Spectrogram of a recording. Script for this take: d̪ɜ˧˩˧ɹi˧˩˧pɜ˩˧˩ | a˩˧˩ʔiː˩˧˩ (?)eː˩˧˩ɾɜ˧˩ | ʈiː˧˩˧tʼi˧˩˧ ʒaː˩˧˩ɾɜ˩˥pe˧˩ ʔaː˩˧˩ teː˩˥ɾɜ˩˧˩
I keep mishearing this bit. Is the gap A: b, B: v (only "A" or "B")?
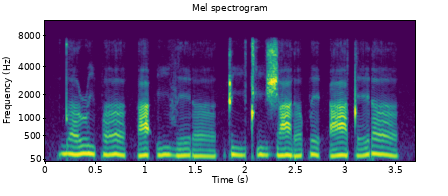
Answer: B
